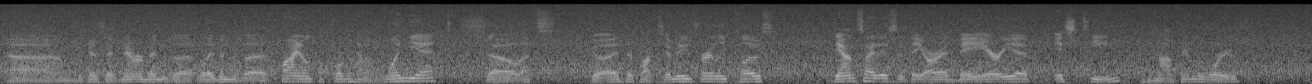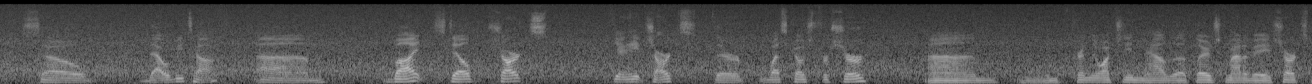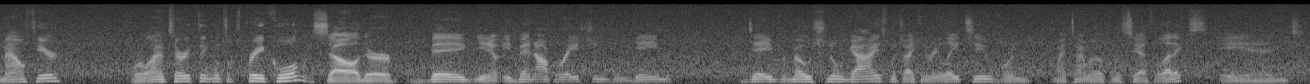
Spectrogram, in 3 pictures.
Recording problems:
hiss; loud; throughout; 3 dB below the speech

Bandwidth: 17.5 kHz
